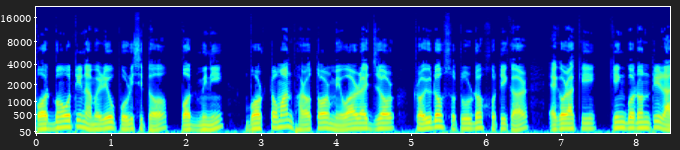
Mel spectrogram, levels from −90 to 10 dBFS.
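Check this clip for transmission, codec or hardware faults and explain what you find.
Nothing faulty can be heard in this speech recording.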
